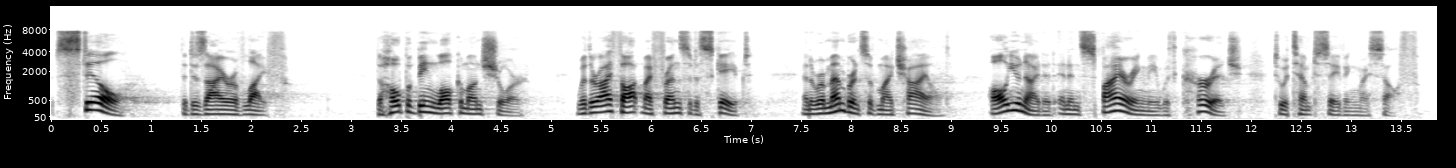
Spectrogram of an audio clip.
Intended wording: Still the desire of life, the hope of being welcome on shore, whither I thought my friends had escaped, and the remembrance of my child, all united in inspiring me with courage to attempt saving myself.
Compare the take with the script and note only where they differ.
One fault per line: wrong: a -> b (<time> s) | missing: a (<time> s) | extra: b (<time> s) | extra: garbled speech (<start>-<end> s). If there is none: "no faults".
no faults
